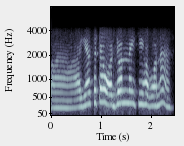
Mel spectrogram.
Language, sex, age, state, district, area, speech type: Odia, female, 45-60, Odisha, Mayurbhanj, rural, conversation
